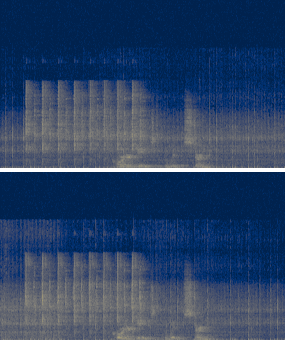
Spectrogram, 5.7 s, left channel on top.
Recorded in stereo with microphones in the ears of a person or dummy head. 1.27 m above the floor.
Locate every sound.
0.5 s scissors: 80° right, 1.8 m
2.2 s a man speaking: 75° right (ahead or behind), 2 m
